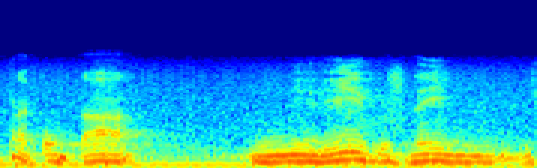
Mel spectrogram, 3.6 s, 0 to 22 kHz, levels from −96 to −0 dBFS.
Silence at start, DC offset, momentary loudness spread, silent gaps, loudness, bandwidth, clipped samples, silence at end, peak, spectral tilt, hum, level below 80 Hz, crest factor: 0 s; 0.4%; 17 LU; none; -24 LUFS; 6 kHz; under 0.1%; 0 s; -14 dBFS; -10 dB/octave; none; -36 dBFS; 10 dB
